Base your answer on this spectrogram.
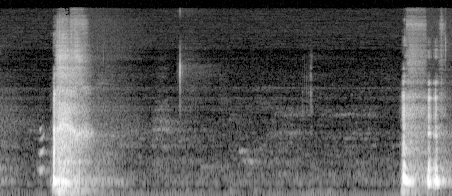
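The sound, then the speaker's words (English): A single breathy, voiced yawn-like exhalation of about half a second, followed after a long silence by a brief second vocal sound. “Was that a yawn just now?”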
